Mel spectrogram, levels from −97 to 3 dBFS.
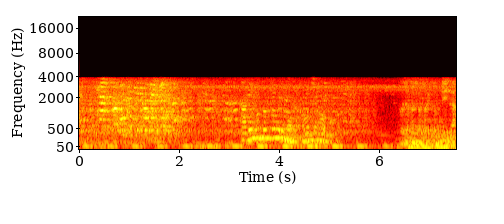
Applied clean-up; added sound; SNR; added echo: none; Cricket; 16 dB; reverberation time 1.0 s.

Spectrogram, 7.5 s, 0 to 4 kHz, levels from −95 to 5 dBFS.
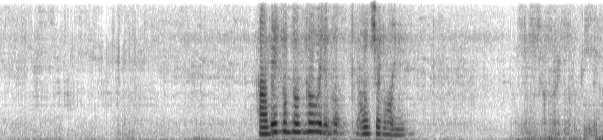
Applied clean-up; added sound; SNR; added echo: neural separator model SepFormer WHAMR!.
